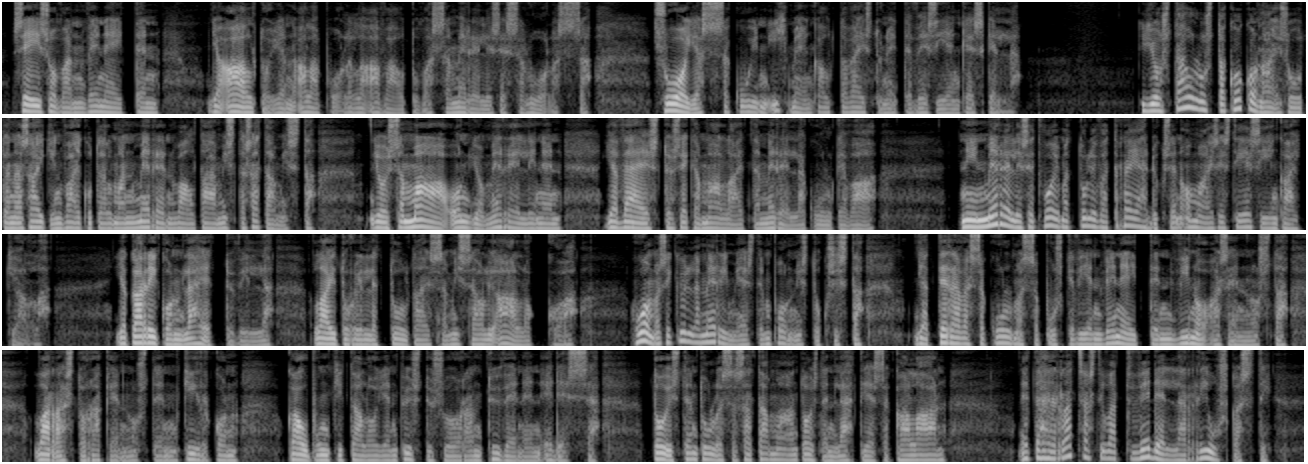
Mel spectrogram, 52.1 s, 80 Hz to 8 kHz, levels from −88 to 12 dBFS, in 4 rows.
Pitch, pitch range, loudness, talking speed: 135 Hz, 125-155 Hz, -21 LUFS, 90 wpm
